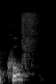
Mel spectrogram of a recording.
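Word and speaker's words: קוף: Some people call it kof, some people call it kaf. I'm sorry, kuf, not kaf. We learned kaf. This is kof or kuf.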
